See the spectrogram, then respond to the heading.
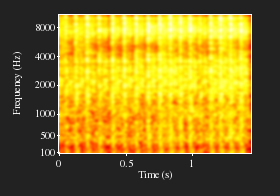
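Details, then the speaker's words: Yamaha Mio scooter stored for 5 years, now serviced with a replaced carburetor and its dead ignition coil found as the fault: quick, even idle that is louder and raspier because the air box was left open. "Ternyata teman-teman, aisnya yang dibuka tadi, makanya dia suaranya ya yang ini."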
